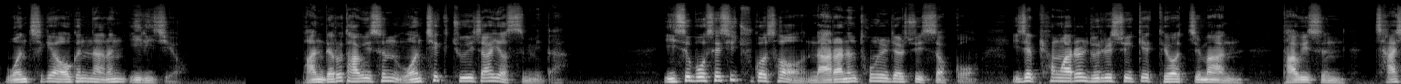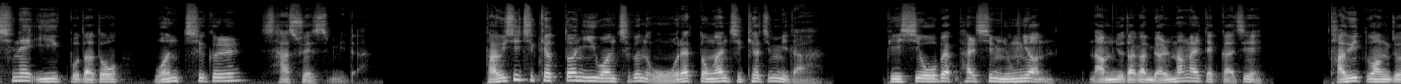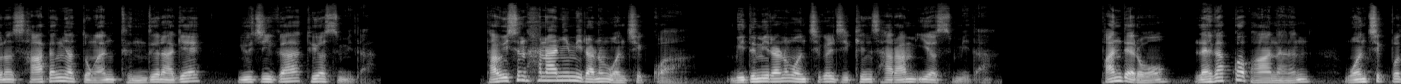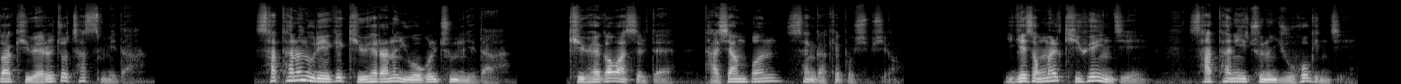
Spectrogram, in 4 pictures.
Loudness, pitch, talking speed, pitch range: -19 LUFS, 125 Hz, 250 characters per minute, 110-145 Hz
